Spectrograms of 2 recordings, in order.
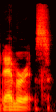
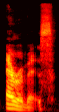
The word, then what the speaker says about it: Emirates: And in the continuation of my favorite running editor's joke for the entire season, Joseph and Grace leave the pit start, and Grace cannot pronounce the word Emirates. She instead says Eremis.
